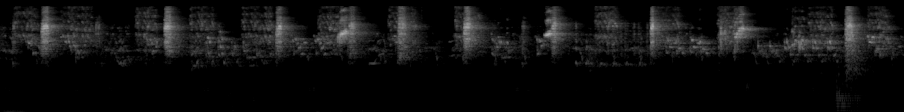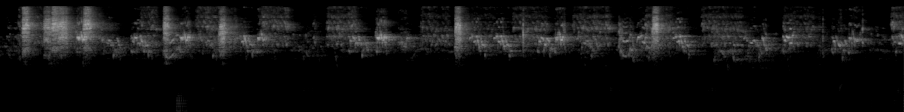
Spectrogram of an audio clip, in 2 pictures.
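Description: Budgerigars chattering and chirping, with many short, sharp calls overlapping without a break.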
